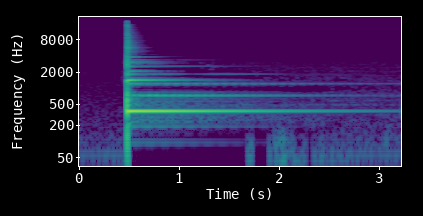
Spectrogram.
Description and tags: hit a pan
